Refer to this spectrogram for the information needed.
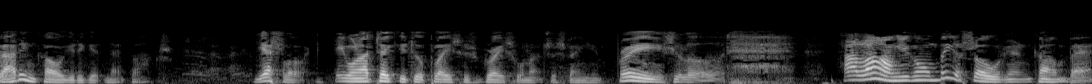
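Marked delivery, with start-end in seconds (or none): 0.1-1.6 put-on very sweet, loving tone. Retelling how the Lord answered a complaint about the box, imitating a sweet reply. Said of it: "he just said very sweetly".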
